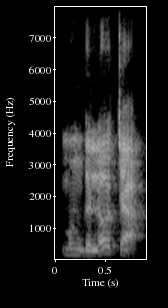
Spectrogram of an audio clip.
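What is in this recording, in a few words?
"menggelocak", Malay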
